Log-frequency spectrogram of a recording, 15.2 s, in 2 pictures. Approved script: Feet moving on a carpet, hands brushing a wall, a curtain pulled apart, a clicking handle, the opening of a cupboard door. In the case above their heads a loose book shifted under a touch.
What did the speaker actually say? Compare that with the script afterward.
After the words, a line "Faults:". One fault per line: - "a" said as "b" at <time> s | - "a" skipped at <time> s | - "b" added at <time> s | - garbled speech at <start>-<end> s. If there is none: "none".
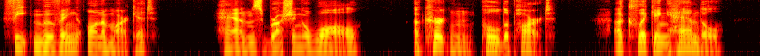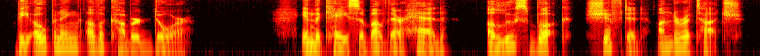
Feet moving on a market, hands brushing a wall, a curtain pulled apart, a clicking handle, the opening of a cupboard door. In the case above their head a loose book shifted under a touch.
Faults:
- "carpet" said as "market" at 1.1 s
- "heads" said as "head" at 11.7 s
